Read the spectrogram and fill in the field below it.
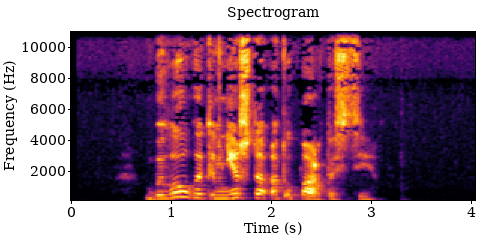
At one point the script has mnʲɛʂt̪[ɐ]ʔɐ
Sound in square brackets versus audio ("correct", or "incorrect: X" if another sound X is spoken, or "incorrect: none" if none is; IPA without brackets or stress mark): correct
